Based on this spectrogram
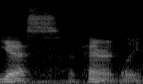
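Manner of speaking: breathy, hushed, deadpan, dry sarcastic tone. Answering an old prisoner in character: sarcastic. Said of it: "sarcastically say".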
